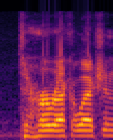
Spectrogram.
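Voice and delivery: ordinary talk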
